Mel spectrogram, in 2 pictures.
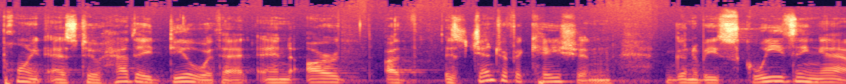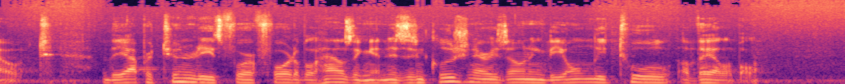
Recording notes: Recorded at the New Jersey Performing Arts Center on October 14, 2016.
